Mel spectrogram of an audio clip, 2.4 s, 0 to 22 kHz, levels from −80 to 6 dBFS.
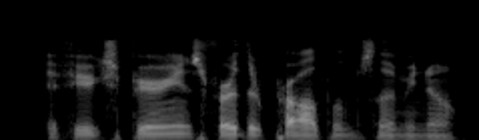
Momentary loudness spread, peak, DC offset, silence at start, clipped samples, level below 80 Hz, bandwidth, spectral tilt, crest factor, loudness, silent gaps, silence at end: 11 LU; -16 dBFS; under 0.1%; 0.25 s; under 0.1%; -64 dBFS; 7.2 kHz; -4.5 dB/octave; 22 dB; -38 LUFS; none; 0.15 s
